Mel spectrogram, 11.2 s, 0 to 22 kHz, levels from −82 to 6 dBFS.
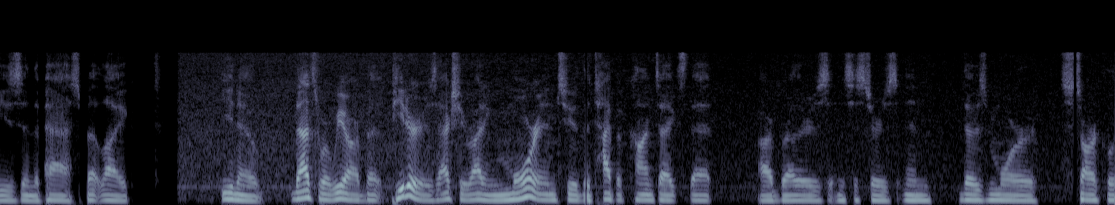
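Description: Speech carried over a wideband call, with a sound that fits G.722 coding at 64 kbit/s. Right after "the past but like", the noise suppressor is catching up. Room noise jumps by about 24 dB near 2.0 s. From 1.77 to 5.14 s, that noise comes through with too little reduction. The suppressor's noise estimate lags the rise. Over about 3.4 s it adapts, and the noise sinks by about 9 dB. Two bursts of packet loss on an ADPCM call follow. There is a 20 ms hard-edged hole at 5.86 to 5.89 s, about one packet. A 40 ms hole follows at 10.74 to 10.79 s, about two packets. Each gap is filled with silence. The decoder's predictor and step size then no longer match the sender's. Speech resumes with brief distortion, settling within tens of milliseconds.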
